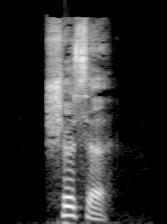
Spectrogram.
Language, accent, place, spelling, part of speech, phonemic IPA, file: German, Germany, Berlin, Schüsse, noun, /ˈʃʏsə/, De-Schüsse.ogg
- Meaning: nominative/accusative/genitive plural of Schuss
